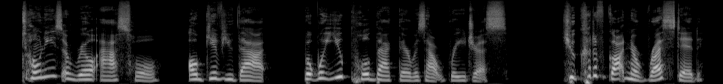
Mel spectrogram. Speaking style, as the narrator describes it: Rio explains, her voice distraught

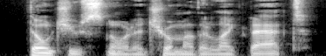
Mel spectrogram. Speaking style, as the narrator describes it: said my father, gruffly with authority

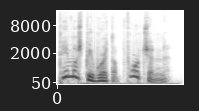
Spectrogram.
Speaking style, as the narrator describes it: the secretary murmured

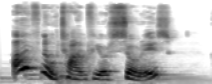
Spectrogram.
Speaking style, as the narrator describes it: cried her sister Tess

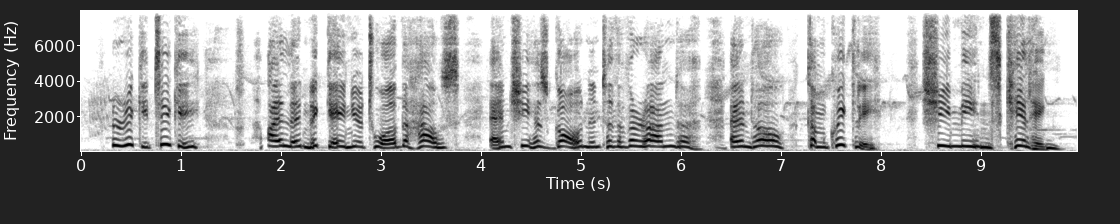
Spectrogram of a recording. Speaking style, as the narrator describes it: Darzee's wife screaming

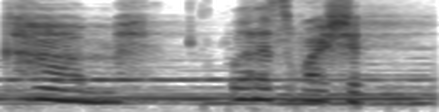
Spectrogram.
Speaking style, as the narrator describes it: whispered the witch

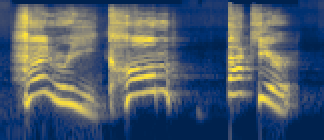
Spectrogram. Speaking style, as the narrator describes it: bellowed the man again

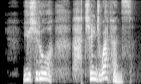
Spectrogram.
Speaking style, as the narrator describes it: Bethany said, panting

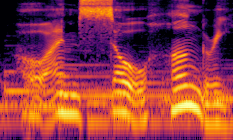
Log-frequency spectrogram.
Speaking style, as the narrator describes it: Riley exclaimed as her tummy continued to growl

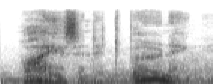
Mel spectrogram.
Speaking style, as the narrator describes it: he whispered to himself

